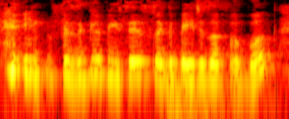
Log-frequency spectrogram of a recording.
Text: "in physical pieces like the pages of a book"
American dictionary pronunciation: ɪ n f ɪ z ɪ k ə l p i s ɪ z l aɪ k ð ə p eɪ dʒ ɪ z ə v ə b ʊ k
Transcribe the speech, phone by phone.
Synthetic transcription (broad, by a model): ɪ n f ɪ z ɪ k ə l p i s ɪ z l aɪ k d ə p eɪ dʒ ɪ z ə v ə b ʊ k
